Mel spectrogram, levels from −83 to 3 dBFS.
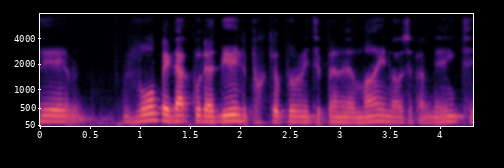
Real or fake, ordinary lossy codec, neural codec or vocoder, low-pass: fake; none; codec, 16 kHz, 1 kbps, FreqCodec, larger model; 7.2 kHz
